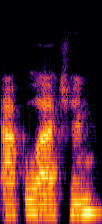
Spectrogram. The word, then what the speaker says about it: Appalachian: And if you don't pronounce it Appalachian, Randy's happy to give you a tutorial.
